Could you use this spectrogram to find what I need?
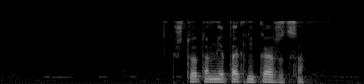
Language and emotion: Russian, neutral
